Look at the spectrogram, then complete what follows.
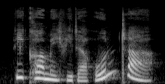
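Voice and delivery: anxious, a bit shaky question up the tree; mild fear. A narrator's reading. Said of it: "Sie hat Angst".

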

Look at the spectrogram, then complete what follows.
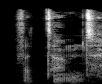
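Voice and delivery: muttered curse. A narrator's reading. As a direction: mutter it to herself, defeated. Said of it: "sagte sie wieder".

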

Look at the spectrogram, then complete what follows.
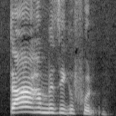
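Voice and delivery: usual speaking voice

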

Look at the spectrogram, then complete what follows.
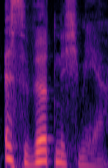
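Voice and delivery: ordinary talk

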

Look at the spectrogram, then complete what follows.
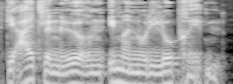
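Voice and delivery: usual speaking voice

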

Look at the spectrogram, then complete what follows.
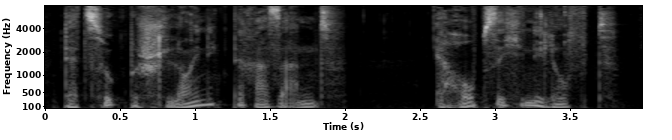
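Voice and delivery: usual speaking voice

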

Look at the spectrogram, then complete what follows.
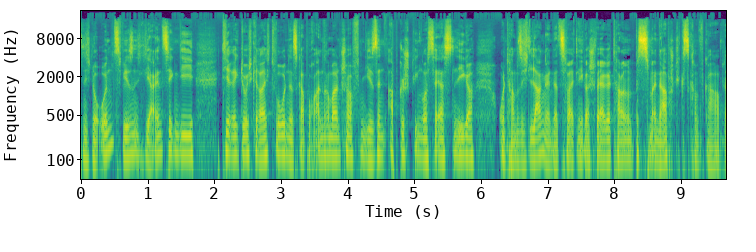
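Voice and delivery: ordinary talk

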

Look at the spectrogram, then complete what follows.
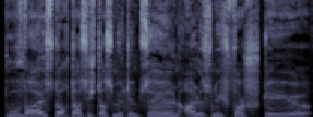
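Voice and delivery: high, slowing, plaintive bear voice; sad. A narrator's reading. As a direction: whine it sadly, dragging the end. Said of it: "sagte der Bär traurig". (traurig, hoch und langgezogen)

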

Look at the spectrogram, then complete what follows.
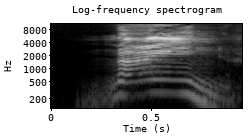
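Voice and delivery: hohes trotziges Kindernein; trotziges Kind. Acted. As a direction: schrei das Nein hoch und trotzig. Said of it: "schrie Häwelmann". (Häwelmann schreit dem Mond hoch und trotzig entgegen)

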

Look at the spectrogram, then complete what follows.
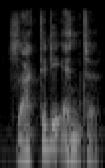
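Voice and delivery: ordinary delivery

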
